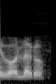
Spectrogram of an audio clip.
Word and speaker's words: Vollaro: Ho sbagliato l'accento? No, l'accento è giusto, sono Michele Vollaro.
